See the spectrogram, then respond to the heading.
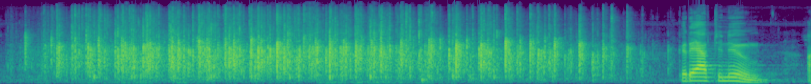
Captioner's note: applause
